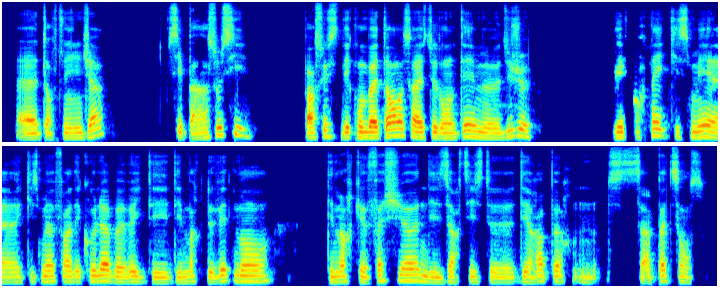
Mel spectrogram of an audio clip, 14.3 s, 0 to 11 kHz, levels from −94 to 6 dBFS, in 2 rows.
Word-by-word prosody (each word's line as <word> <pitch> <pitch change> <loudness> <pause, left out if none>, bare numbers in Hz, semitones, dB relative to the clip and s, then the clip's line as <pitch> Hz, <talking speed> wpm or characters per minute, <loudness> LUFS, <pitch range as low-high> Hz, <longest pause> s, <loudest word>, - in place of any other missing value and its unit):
heu, 105 +1 +3
Tortues 105 +1 -5
Ninja, 130 - 0 0.6
c'est - - -3
pas 105 - -1
un 110 +2 -1
souci 170 0 -1 0.5
parce 115 - +5
que - - -1
c'est 140 0 -8
des 120 -1 +2
combattants 125 +6 +7
ça 160 - +3
reste 120 +1 +3
dans 110 -1 +3
le 110 - -3
thème, 135 +1 +2
heu, 110 -1 -1
du 135 +6 -3
jeu. 150 -4 -1 0.8
Mais 120 0 +4
Fortnite 160 -2 -1
qui 120 - -10
se 125 - -4
met, 130 +1 +4
heu, 110 -1 0
qui 110 0 -14
se 120 - -8
met 125 - +3
à 125 - 0
faire 120 -1 0
des 120 - -4
collabs 130 0 +3
avec 115 0 0
des 105 0 -3
des 110 +1 -6
marques 120 +2 -6
de 110 - -2
vêtements, 125 +1 +1 0.6
des 115 - -2
marques 120 0 -1
fashion, 135 +3 0
des 110 -1 -2
artistes, 115 0 -6
heu, 110 0 -4
des 115 - -3
rappeurs, 120 0 -2
mmh, 110 -2 -9
ça - - -6
a - - -2
pas - - 0
de - - -13
sens. - - -5
120 Hz, 220 wpm, -24 LUFS, 110-130 Hz, 0.8 s, combattants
